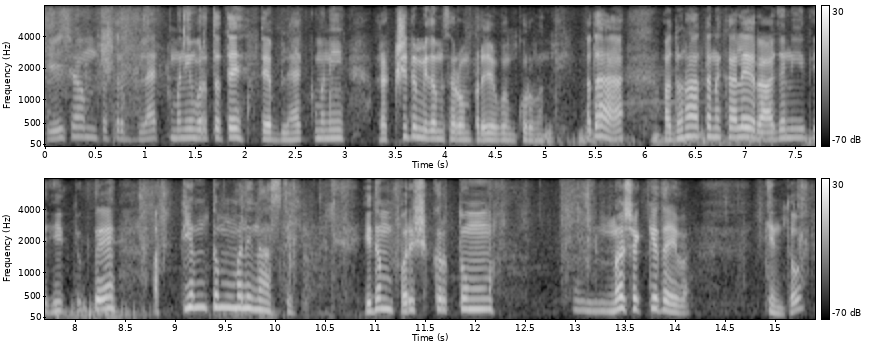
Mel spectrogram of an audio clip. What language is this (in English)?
Sanskrit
